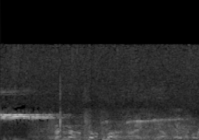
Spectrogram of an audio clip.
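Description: A high steady signal tone cuts off just after the start, followed by indistinct men's voices talking.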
